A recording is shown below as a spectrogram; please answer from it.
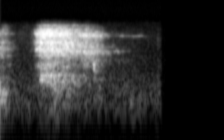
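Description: A brief rustle of paper handouts being handled and passed across a meeting table, one short hissy swish about half a second in.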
